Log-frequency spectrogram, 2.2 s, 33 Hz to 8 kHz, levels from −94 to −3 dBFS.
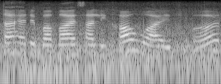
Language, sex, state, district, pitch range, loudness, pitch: Hindi, female, Haryana, Rohtak, 215-235 Hz, -17 LUFS, 220 Hz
